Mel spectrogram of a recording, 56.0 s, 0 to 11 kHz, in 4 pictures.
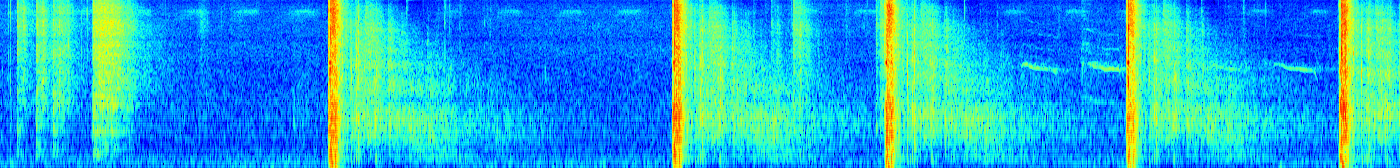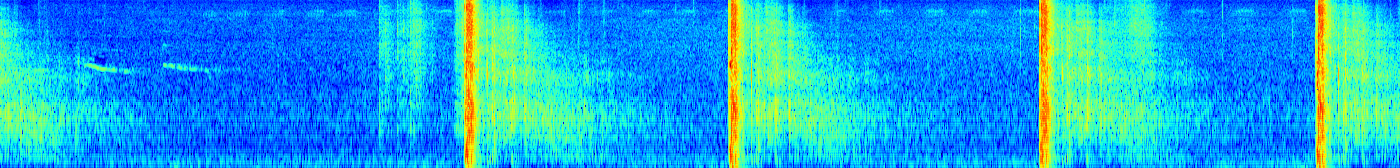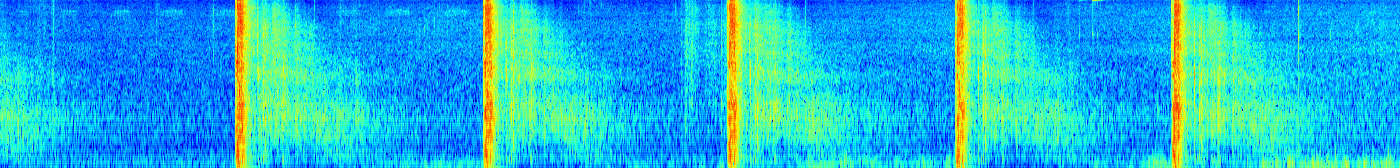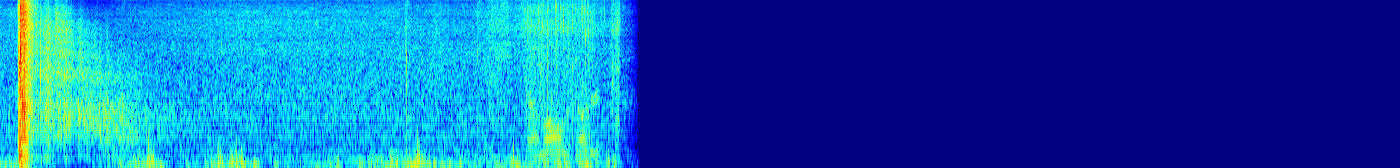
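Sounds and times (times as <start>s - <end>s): gunshots with echo: 27.2s - 28.4s, 30.4s - 31.9s, 35.2s - 36.6s, 37.5s - 38.9s, 39.7s - 40.8s, 42.2s - 43.3s.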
